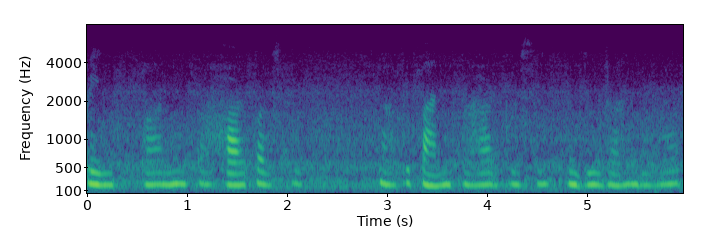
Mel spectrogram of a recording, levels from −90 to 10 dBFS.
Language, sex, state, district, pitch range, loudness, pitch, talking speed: Hindi, female, Bihar, Darbhanga, 200-220 Hz, -23 LUFS, 210 Hz, 140 wpm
